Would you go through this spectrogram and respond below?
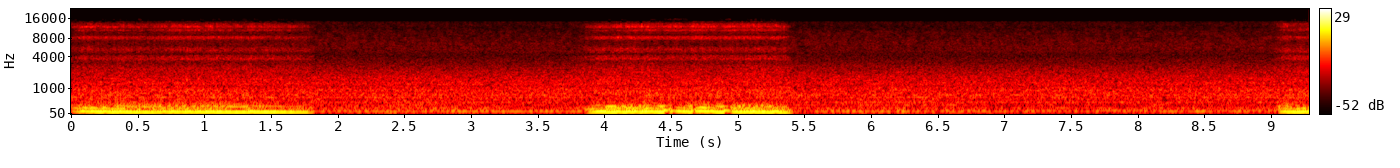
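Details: Adult male snoring with a dry, sore throat before sleep: loud, deep, low rumbling snores on each in-breath, about three in nine seconds, with quiet pauses between.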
